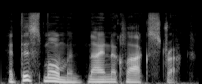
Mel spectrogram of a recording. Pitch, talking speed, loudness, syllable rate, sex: 120 Hz, 180 wpm, -17 LUFS, 4.4 syllables/s, male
